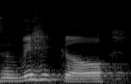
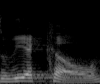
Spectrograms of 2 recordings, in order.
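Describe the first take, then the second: First: The word is said the common local way. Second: The word is said the standard way. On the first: The speaker calls it wrong. "Please do not uh, pronounce it as vehicle" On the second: The speaker calls it right. "Its pronunciation is vehicle"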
